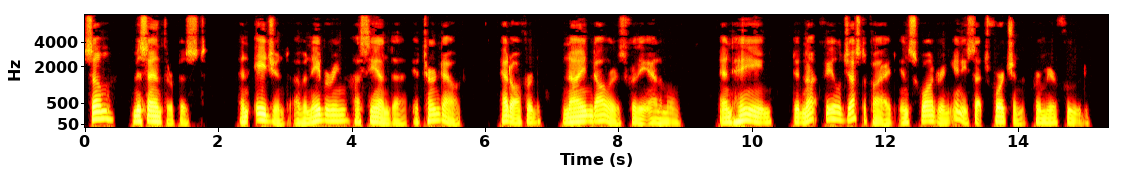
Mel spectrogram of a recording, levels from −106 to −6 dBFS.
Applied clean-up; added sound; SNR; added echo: none; none; none; none.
